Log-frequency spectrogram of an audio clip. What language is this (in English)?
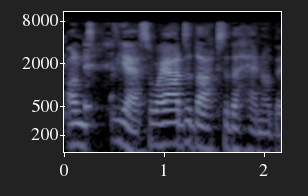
Welsh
